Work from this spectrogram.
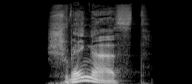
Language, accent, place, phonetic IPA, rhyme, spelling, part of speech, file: German, Germany, Berlin, [ˈʃvɛŋɐst], -ɛŋɐst, schwängerst, verb, De-schwängerst.ogg
- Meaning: second-person singular present of schwängern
